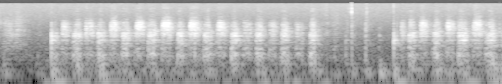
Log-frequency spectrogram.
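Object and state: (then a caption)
Coin scratching a paper lottery ticket. A coin held in the fingertips rapidly scratches the panels of a blue paper scratch lottery ticket, making a steady run of quick, bright, rasping strokes. The scratching starts after a short quiet moment, pauses briefly near the middle, then resumes at the same fast pace until the end.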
